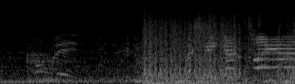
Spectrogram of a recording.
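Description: Wartime gunfire in Company of Heroes 2 as shots are fired at a British 6-pounder anti-tank gun: a dense, rattling barrage breaks out midway over battlefield ambience, with a commentator talking over it.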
